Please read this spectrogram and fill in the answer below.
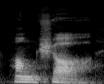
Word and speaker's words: Hong Sau: Hong Sha H O N G S A U is how he spelled it. He pronounced it more like a Bengali, which is what he was.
